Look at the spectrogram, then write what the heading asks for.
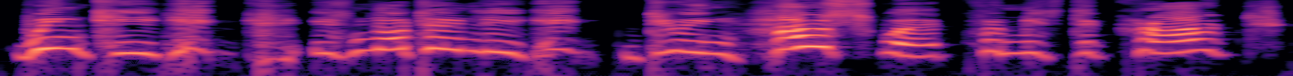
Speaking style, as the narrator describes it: Winky squeaked indignantly

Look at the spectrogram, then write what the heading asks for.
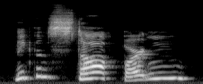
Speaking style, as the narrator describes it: Tony whines from beneath Whatsit's clinging silicon limbs

